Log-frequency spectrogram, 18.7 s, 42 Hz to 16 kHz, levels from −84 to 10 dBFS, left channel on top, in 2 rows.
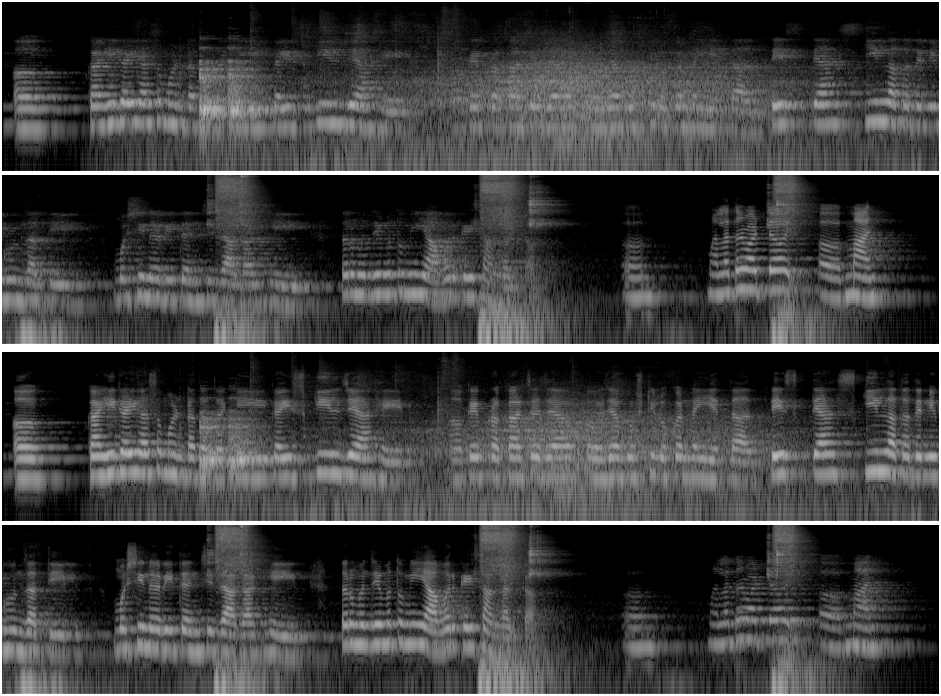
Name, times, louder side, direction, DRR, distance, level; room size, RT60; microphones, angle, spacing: voice 1, 0.1-0.4 0.9-4.0 4.5-10.1 10.5-12.4 12.8-14.7, right 5 dB, 65° right, 11 dB, 0.4 m, -32 dB
Hands, 1.2-7.1, left 1 dB, 65° left, 1.8 m, -35 dB
sound 1, 1.2-1.5 1.8-1.9 2.2-2.3 2.5-2.6 2.8-3.5 3.9-4.6 4.9-5.0 5.7-5.8 6.7-6.8 7.6-8.3 8.6-9.1 9.4-10.0 10.5-10.6 11.2-11.9 14.1-14.8 16.0-16.1 17.0-17.3, right 2 dB, 10° right, 0.6 m, -34 dB
Bicycle, 1.3-9.6, left 1 dB, 85° left, 0.9 m, -41 dB
voice 2, 15.6-15.9 16.4-18.1, left 5 dB, 45° left, 12 dB, 0.3 m, -34 dB
5.7 x 4.5 x 4.6 m, 1.1 s
head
